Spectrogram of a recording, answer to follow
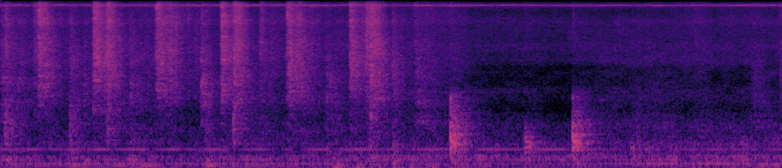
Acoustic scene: elevator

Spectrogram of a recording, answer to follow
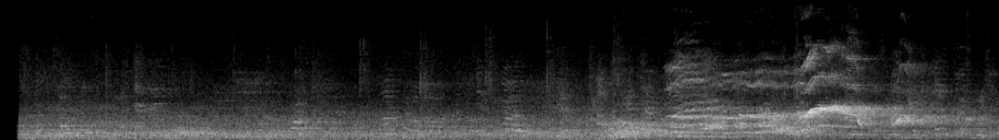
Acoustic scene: crowded indoor space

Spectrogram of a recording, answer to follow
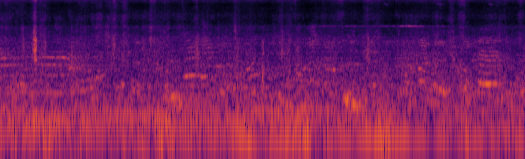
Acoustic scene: park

